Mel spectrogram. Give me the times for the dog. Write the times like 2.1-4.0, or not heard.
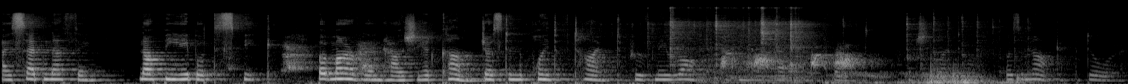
2.2-3.9, 7.2-8.7.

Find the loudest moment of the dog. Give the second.
8 s.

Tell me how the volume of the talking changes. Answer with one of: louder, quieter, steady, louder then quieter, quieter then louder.
quieter.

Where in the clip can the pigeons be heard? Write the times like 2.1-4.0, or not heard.
5.2-10.3.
